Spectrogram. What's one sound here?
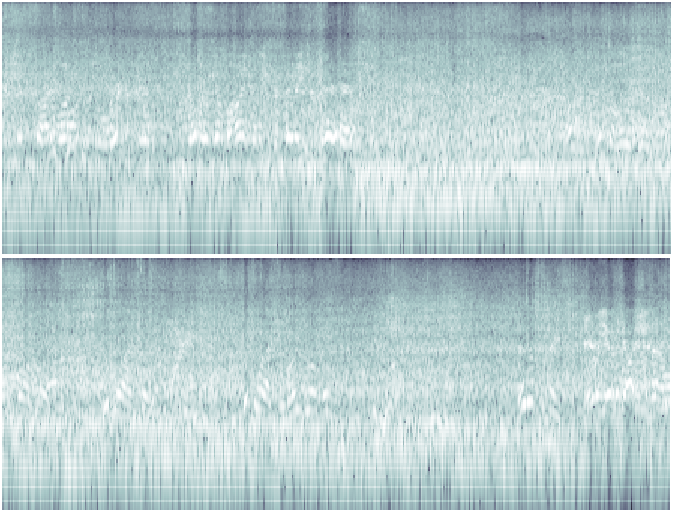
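A pack of race car engines roars loudly around a track, revving up and down.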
